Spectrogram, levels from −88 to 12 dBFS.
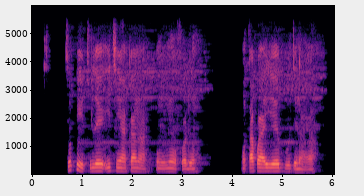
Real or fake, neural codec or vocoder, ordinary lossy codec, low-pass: real; none; none; 5.4 kHz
